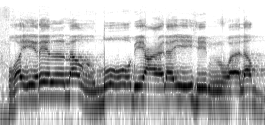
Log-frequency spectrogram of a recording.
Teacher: Ada setelah huruf dha berharokat fathah, kemudian ada lambang seperti itu. Huruf lamnya terdapat tasydid di atasnya, maka lebih dari 4 harokat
